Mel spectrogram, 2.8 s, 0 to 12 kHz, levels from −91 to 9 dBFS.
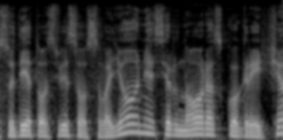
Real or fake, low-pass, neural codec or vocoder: real; 10.8 kHz; none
